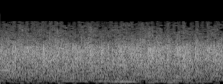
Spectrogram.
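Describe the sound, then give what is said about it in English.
Congregation applause during a church praise service: dense, steady hand clapping that holds at an even, loud level for the whole short stretch, with no voices standing out. “Now give the Lord another big hand clap of praise.”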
